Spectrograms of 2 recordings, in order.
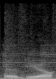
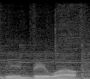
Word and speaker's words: Beoir: Buor qui pourrait être vu comme Bewar, prononcé souvent comme Bewar.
